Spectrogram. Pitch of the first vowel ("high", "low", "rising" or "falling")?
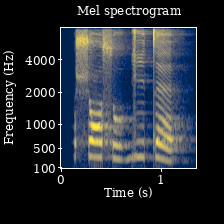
high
